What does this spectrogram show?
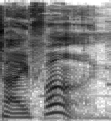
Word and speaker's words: Typhon: o That's because hamo uses the OG spelling and pronunciation of the name from Greek myth which is pronounced Typhon Typhon is also where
